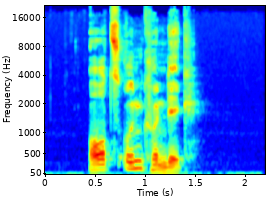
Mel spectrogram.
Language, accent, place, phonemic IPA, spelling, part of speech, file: German, Germany, Berlin, /ˈɔʁt͡sˌʔʊnkʊndɪç/, ortsunkundig, adjective, De-ortsunkundig.ogg
- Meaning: having no knowledge of a particular location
